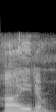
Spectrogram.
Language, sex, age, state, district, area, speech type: Malayalam, male, 18-30, Kerala, Wayanad, rural, spontaneous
